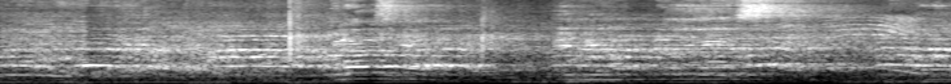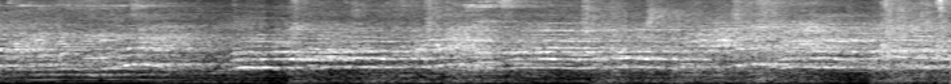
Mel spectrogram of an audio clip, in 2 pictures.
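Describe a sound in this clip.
A man talks loudly into a microphone, heard through loudspeakers in a large echoing hall.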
